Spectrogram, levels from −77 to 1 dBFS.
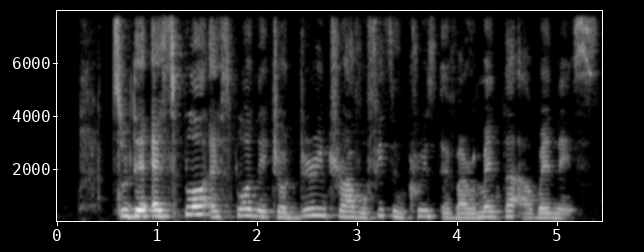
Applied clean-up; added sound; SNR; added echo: none; none; none; none.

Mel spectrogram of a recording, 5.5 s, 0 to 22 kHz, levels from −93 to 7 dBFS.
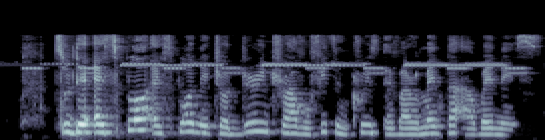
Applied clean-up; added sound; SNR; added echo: classical method spectral subtraction.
